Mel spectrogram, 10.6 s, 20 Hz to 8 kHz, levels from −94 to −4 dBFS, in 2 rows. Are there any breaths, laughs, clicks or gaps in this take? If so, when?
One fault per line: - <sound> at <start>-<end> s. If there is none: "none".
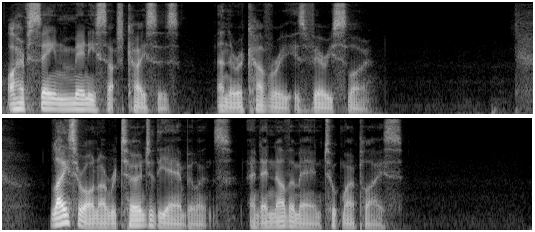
none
